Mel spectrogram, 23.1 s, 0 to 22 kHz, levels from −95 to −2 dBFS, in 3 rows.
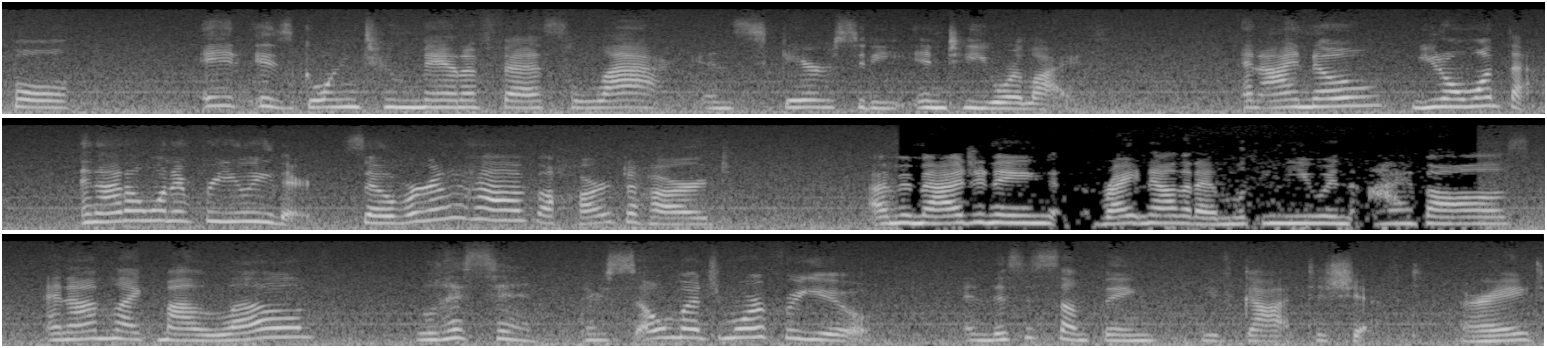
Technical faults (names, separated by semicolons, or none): overdone noise removal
